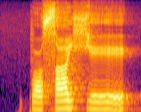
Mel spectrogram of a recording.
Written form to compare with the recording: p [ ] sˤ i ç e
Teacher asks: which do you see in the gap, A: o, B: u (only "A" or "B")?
A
